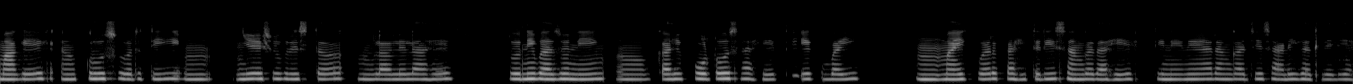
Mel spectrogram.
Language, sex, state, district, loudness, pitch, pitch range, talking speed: Marathi, female, Maharashtra, Sindhudurg, -34 LUFS, 245 Hz, 235-255 Hz, 135 wpm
